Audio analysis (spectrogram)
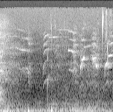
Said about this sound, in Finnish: Ei kato, se on se lokki. Lokit nauraa meille.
